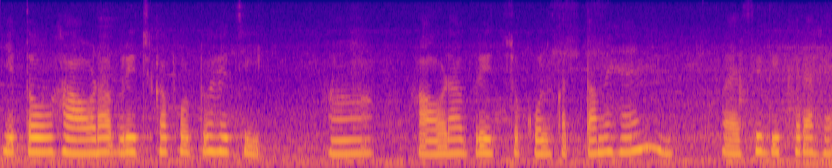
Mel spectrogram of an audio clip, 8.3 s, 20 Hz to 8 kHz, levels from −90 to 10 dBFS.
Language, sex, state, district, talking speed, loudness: Hindi, female, Chhattisgarh, Jashpur, 135 wpm, -17 LUFS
